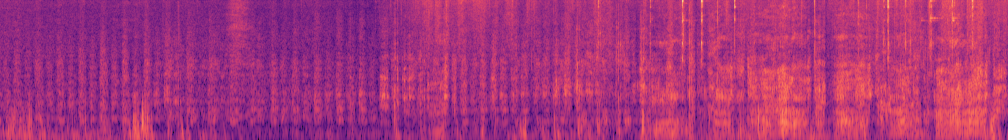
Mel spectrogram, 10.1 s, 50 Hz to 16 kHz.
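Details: An American Pit Bull Terrier and a Belgian Malinois cross at play, April 21, 2019; quick, hissing pants grow louder and denser toward the end, mixed with scuffling noise.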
